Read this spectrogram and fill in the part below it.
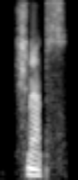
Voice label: "schnapps", British

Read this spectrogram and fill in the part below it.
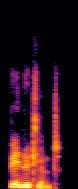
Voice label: "penitent", Indian; Dictionary

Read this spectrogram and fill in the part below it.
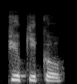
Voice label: "pukeko", Indian; Dictionary

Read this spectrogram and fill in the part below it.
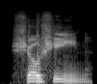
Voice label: "shoeshine", American

